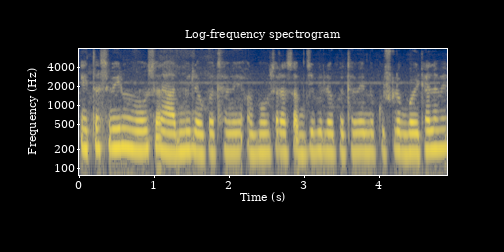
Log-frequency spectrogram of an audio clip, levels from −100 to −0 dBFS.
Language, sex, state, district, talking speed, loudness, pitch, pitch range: Bhojpuri, female, Bihar, Gopalganj, 230 wpm, -14 LUFS, 185 Hz, 180-195 Hz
